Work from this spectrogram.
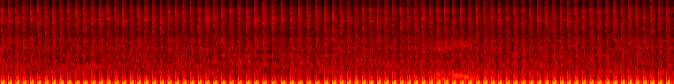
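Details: Honda Grom after ABS module delete and wiring bypass: steady single-cylinder thump at an even low idle, no misses or extra noises, keeps running cleanly; engine idling normally.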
